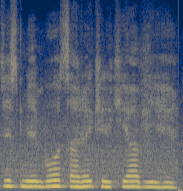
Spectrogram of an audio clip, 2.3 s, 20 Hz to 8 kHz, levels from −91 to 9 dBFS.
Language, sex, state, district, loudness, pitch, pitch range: Hindi, female, Arunachal Pradesh, Papum Pare, -13 LUFS, 220 Hz, 215-230 Hz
